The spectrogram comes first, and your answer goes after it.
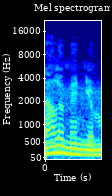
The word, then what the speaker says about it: aluminium: Around the back, an aluminium roll-up door shields the contents of the trailer. Aluminium. Love the British pronunciation of that particular rock.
